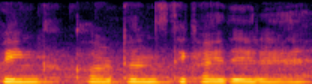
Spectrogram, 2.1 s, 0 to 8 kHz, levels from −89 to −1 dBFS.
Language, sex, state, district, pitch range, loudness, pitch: Hindi, female, Uttar Pradesh, Etah, 250-260 Hz, -16 LUFS, 255 Hz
